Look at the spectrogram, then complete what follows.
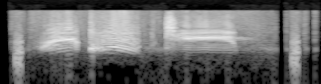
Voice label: regroup, Radio; svencoop; FZRadio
